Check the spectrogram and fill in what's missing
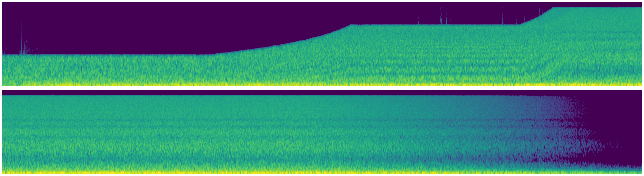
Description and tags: Space ship taking off
Sound created entirely in Adobe Audition
takeoff, jet, plane, engine, rocket, launch, space, spaceship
